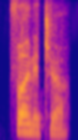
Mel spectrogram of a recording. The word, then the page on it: furniture: Indian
